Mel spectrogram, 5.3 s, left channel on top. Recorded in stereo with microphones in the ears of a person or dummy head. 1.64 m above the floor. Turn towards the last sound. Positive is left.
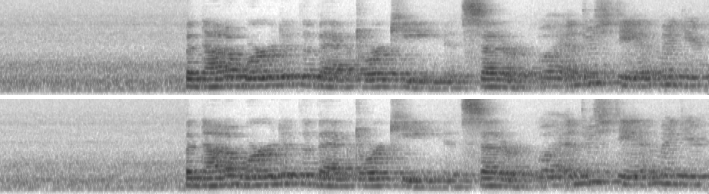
turn(degrees=-75)  # may be behind; listen again after turning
